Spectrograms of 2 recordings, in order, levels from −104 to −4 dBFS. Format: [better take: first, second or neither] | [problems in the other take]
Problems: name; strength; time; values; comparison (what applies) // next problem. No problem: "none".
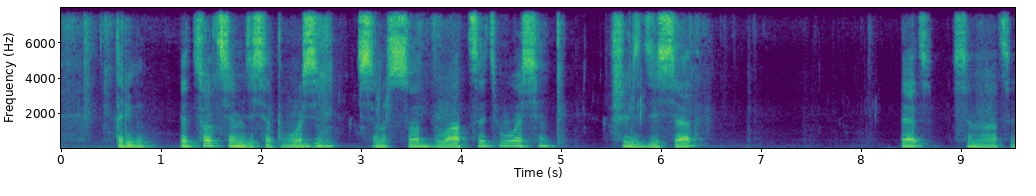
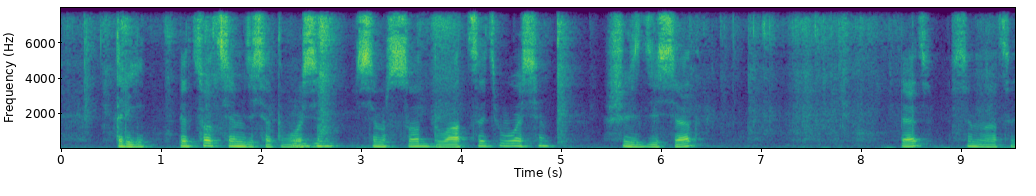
second | noise reduction (neural mask model RNNoise)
